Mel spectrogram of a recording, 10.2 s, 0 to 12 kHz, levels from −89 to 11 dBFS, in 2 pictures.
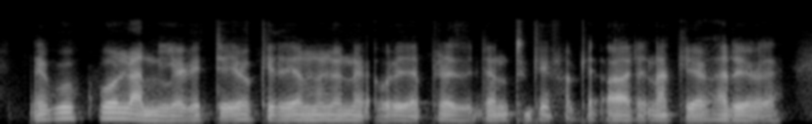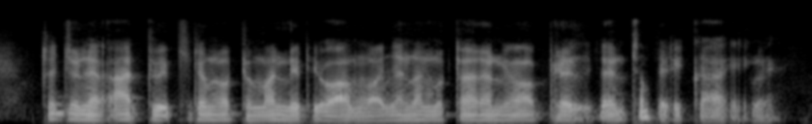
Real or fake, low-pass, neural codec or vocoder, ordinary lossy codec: fake; 7.2 kHz; codec, 16 kHz, 1 kbps, FreqCodec, larger model; none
